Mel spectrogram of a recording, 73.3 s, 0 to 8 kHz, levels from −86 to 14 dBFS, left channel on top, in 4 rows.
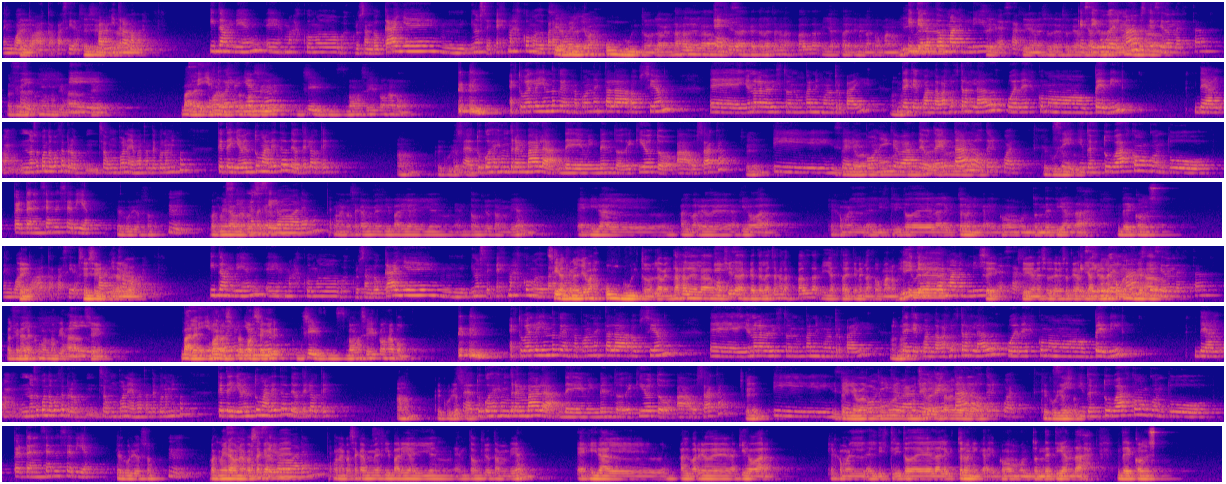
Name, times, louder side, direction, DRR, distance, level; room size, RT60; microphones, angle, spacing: voice 1, 0.0-2.1 3.1-8.7 10.7-10.9 13.6-15.5 16.2-18.2 18.6-18.8 19.3-19.9 21.2-22.4 25.2-25.7 25.9-28.4 28.9-31.3 31.7-35.2 36.2-39.5 39.9-41.7 43.4-47.6 48.2-52.0 52.5-54.8 55.2-56.4 57.5-57.8 58.5-60.2, equal, 10° left, 0.5 m, -26 dB
voice 2, 1.2-2.1 8.3-14.2 14.7-15.0 15.3-17.5 18.4-19.9 21.0-24.5 31.6-32.0 42.6-42.9 43.2-43.8 47.8-48.2 49.1-51.4 52.2-52.9 56.7-57.4 58.1-59.4 60.0-63.0 63.6-66.6 67.4-72.3, right 5 dB, 55° right, 0.3 m, -23 dB
5.0 x 4.3 x 5.7 m
head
